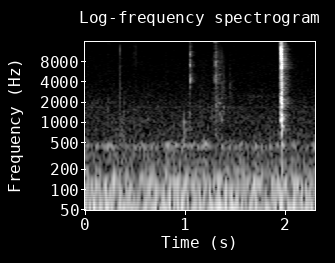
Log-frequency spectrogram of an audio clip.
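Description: Computer mouse clicks: a few faint clicks, then one sharper, louder click near the end, over a faint steady hum.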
